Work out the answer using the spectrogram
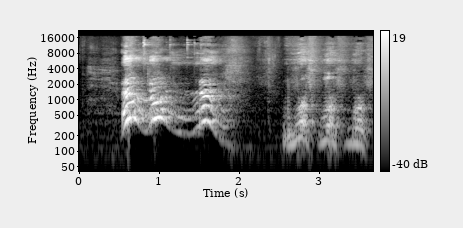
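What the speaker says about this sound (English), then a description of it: "do you want to woof some more?" A Bernese Mountain Dog barks in a long, drawn-out howling bark, then a run of three shorter rhythmic barks follows, close and loud.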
